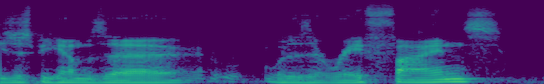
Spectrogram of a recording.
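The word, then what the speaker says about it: Ralph Fiennes: Rafe Fiennes? Is that how you say his name? Mm-hmm. Yeah, looks like Ralph.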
